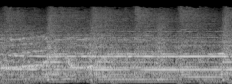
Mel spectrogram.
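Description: Live rock band playing, with electric guitars holding long sustained notes and a few bending pitches.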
